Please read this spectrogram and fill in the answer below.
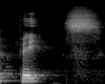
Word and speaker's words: face: E rosto é face, com som de S. Face. Como em Facebook.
